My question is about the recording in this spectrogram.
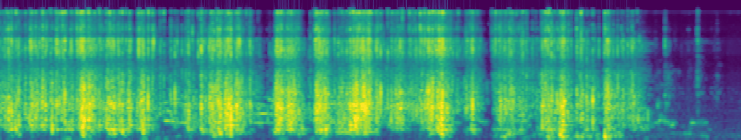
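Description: Metallised plastic Kurkure snack packet crinkling and crackling as it is handled and torn open by hand, stopping about ten seconds in.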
